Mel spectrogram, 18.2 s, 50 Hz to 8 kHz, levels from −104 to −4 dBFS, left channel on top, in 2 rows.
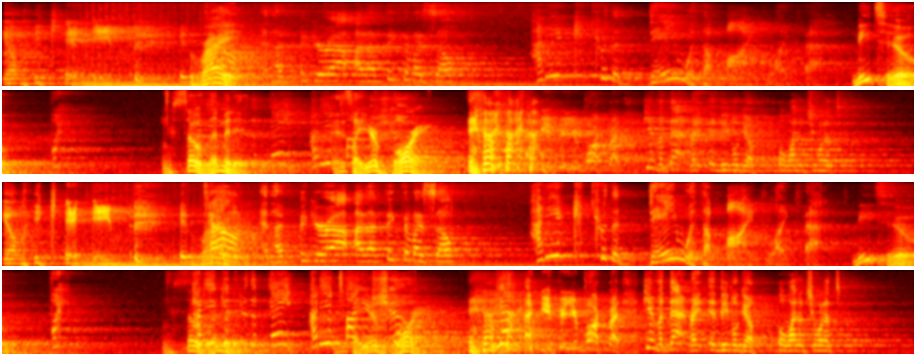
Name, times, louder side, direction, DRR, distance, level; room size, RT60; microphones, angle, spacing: voice 1, 0.0-4.5 5.3-8.2 9.6-9.8 11.0-13.2 14.1-17.5, right 6 dB, 45° right, 10 dB, 0.4 m, -35 dB
sound 1, 0.7-8.0, equal, 5° left, 0.7 m, -41 dB
voice 2, 1.9-2.4 8.5-9.2 10.7-11.6 12.4-13.4 13.8-14.5, left 6 dB, 60° left, 12 dB, 0.4 m, -29 dB
10.5 x 7.6 x 5.0 m, 2.4 s
head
